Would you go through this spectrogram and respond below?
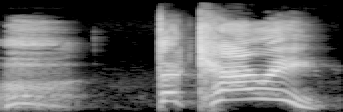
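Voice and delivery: very high, stretched-out cry; gasp, then a high drawn-out call; excited play-by-play. Real, not acted. Caster calls a sudden play, excited. Live match commentary at climax.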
